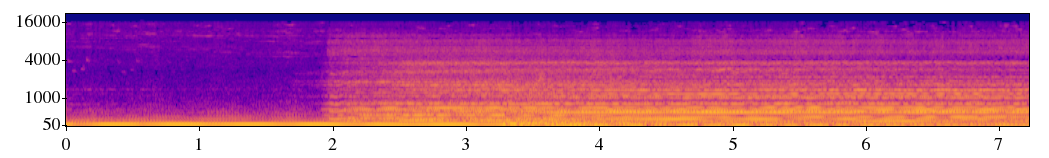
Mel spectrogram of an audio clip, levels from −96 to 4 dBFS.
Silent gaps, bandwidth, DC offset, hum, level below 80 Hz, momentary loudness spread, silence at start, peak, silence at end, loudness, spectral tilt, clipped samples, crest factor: none; 12 kHz; under 0.1%; none; -24 dBFS; 2 LU; 0 s; -4 dBFS; 0 s; -16 LUFS; -7 dB/octave; under 0.1%; 12 dB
